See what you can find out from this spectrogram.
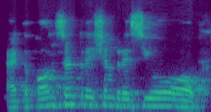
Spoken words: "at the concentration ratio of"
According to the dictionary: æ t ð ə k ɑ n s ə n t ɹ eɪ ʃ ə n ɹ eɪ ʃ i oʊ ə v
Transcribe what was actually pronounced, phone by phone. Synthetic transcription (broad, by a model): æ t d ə k ɑ n s ə n t ɹ eɪ ʃ ə n ɹ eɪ s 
